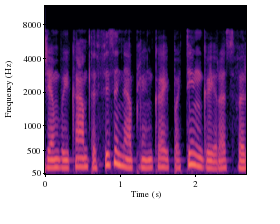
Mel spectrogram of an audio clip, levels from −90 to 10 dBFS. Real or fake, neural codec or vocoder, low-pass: real; none; 7.2 kHz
